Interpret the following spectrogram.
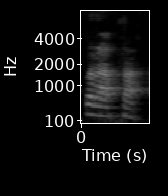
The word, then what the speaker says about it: Paratha: Paratha.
